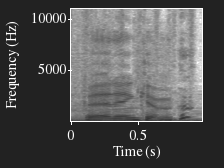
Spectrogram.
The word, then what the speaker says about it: fair dinkum: Fair dinkum.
